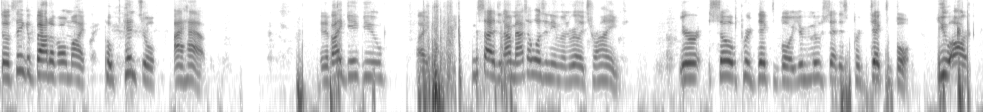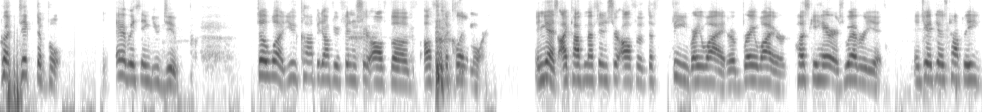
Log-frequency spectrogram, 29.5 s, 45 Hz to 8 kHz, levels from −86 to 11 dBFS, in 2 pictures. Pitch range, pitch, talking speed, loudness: 190-235 Hz, 205 Hz, 155 wpm, -31 LUFS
